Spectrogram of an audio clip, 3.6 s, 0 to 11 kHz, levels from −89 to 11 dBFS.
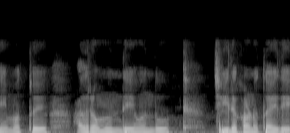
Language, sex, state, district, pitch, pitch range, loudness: Kannada, female, Karnataka, Bidar, 145 Hz, 140-150 Hz, -20 LUFS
